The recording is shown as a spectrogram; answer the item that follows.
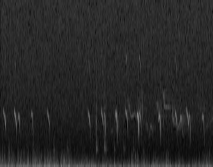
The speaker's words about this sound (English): Recording one of the wild females that was down, just flew back up into a tree. So recording the birds just starting to call here. There's about four wild birds here.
